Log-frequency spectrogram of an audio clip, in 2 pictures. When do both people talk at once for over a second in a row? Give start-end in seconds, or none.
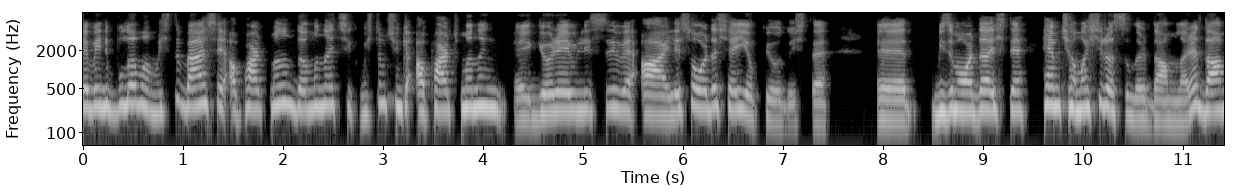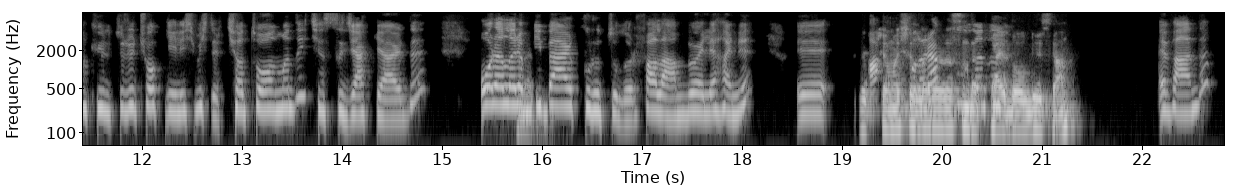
19.3-20.7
